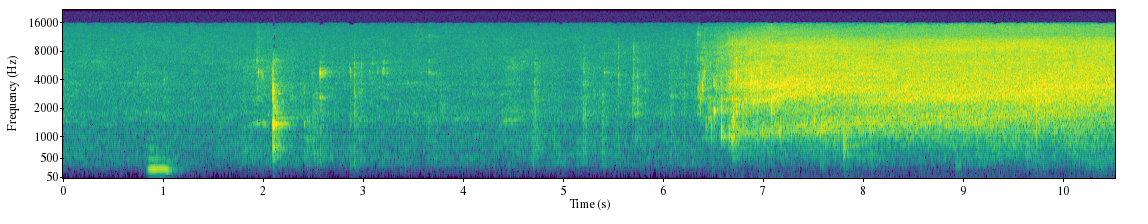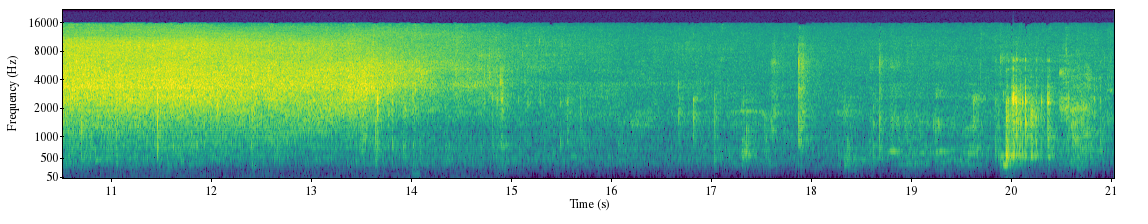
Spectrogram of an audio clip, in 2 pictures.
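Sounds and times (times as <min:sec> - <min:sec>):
soda fizzing as poured over ice: 0:06.3 - 0:16.0.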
